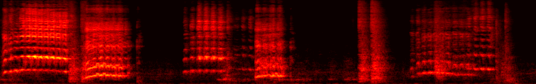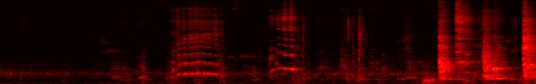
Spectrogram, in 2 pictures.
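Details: Domestic goats kept in a home goat-rearing experiment at Shirvane, Dapoli, in Konkan; loud wavering bleats with strong harmonics come in bursts with short gaps, several overlapping voices, and faint background hum.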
